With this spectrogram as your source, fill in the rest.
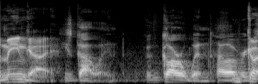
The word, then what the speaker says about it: Gawain: smells good Wayne but it's pronounced maybe pronounced a couple different ways because like the king pronounces it Gerwin then people call him Gowen or Gawain it's yeah I don't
